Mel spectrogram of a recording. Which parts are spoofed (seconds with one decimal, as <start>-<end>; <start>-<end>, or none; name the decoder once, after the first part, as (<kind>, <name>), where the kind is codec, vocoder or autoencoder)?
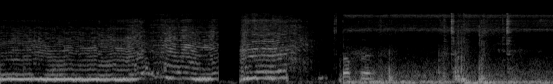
none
